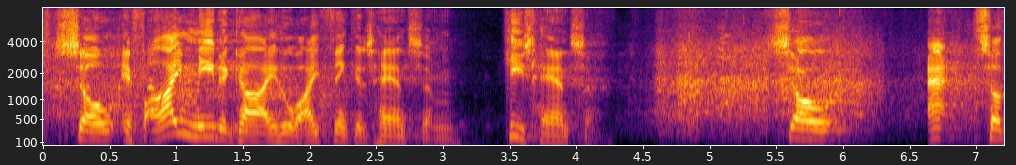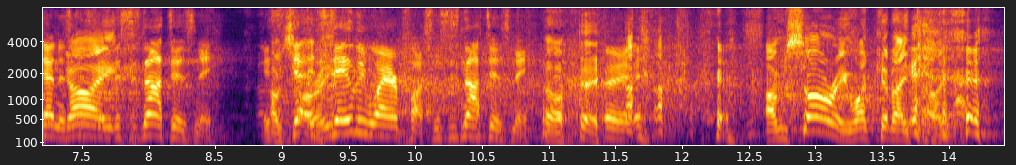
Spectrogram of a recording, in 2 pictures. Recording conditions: live audience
